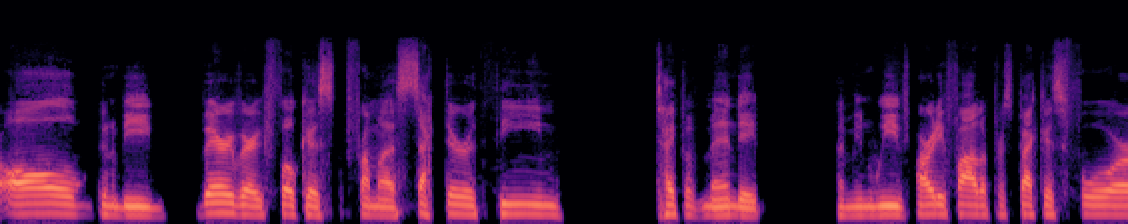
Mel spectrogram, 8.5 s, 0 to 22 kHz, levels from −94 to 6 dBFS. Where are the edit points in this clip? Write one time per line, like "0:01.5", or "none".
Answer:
none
